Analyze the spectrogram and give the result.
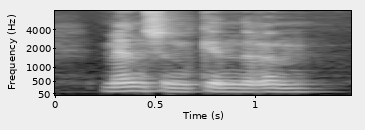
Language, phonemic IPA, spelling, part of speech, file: Dutch, /ˈmɛn.sə(n)ˌkɪn.də.rə(n)/, mensenkinderen, noun / interjection, Nl-mensenkinderen.ogg
- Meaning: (noun) plural of mensenkind; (interjection) my goodness (exclamation of consternation or indignation)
